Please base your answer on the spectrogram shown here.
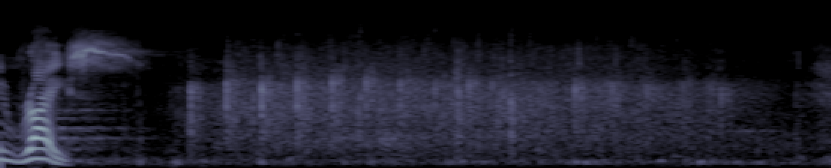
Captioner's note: audience applauding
